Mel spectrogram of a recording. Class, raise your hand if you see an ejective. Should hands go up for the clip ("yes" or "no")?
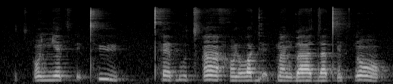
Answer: yes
